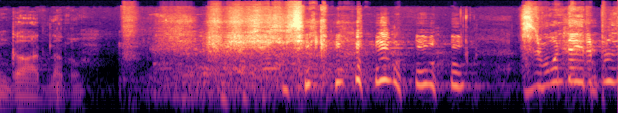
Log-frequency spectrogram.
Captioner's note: audience chuckles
